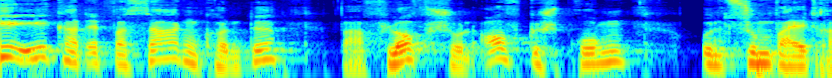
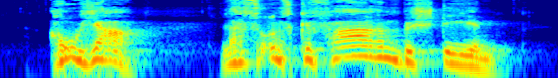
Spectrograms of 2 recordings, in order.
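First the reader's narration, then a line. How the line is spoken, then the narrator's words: Called out. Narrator (German): rief Floff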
